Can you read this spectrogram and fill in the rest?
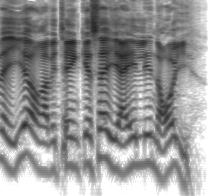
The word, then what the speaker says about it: Illinois: Illinois. You know what? You know how I know? It's because the S is silent.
